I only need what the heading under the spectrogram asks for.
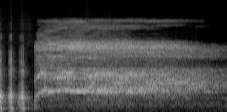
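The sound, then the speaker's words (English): A few quick, breathy laughs, then a loud, anguished scream from an anime character as he dies takes over and holds for nearly four seconds, strained and piercing, fading slightly at the end. “But that guy who screams when he dies is the same exact fucking scream as Hajime?”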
